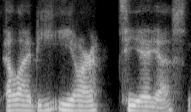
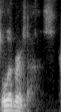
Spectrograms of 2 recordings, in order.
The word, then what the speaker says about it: Libertas: It's actually pronounced Libertas, but the phonetic spelling is L I B E R T A S. It's Libertas.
